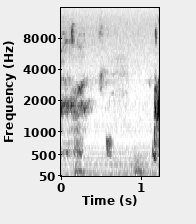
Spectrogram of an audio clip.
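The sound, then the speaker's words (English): A single sharp sneeze bursts out at the very end, loud and breathy, after a second of quiet murmuring and soft breath sounds. “Bless you.”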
